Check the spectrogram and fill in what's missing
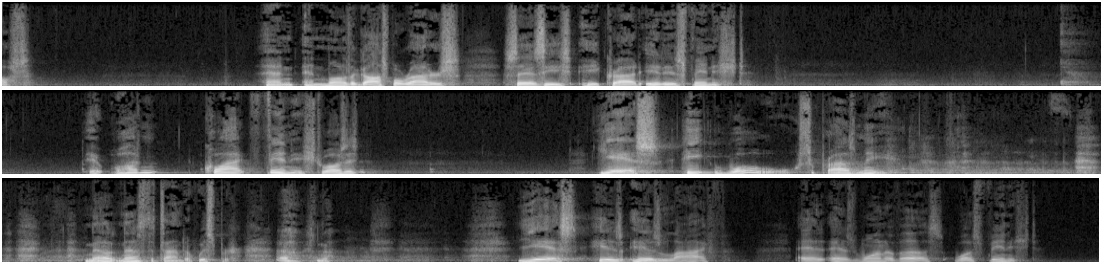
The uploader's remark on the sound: Worship service segments recorded on Palm Sunday, April 14, 2019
